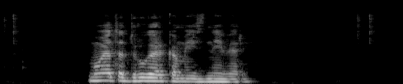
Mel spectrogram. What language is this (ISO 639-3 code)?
mkd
